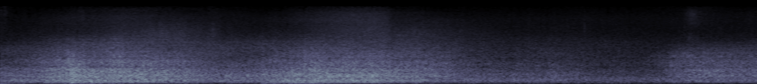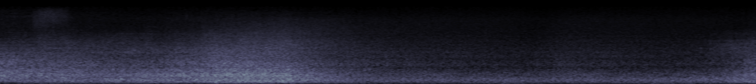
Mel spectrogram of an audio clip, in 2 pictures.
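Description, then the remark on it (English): Gentle sea waves wash onto the shore in slow, rolling surges, each swell rising and fading away, with a soft breath of wind underneath and no voices. “I take a moment to listen to the gentle push and pull of the sea”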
